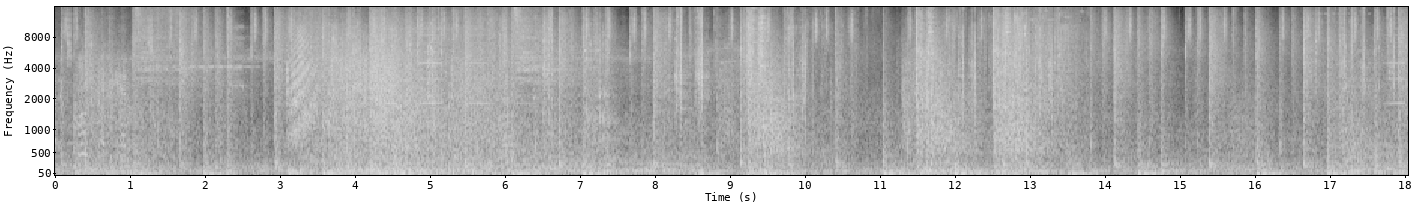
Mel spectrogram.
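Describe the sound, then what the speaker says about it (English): Reactor engines explode in the Halo: Combat Evolved Anniversary video game, a long stretch of loud, dense booming blasts and rumbling bursts that rise and fall in waves over about eighteen seconds, with no talk. "That should be enough to trigger a wildcat explosion of the engines."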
